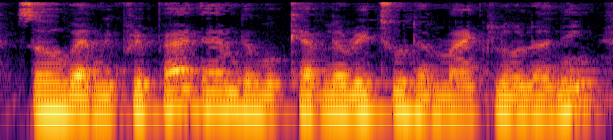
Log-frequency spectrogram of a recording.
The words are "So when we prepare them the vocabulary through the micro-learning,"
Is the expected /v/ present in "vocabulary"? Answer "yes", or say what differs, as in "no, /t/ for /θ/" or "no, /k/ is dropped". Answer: no, /w/ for /v/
